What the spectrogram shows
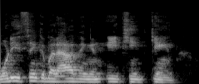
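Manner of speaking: plain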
